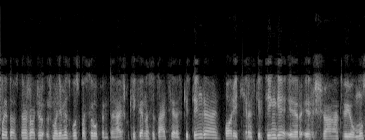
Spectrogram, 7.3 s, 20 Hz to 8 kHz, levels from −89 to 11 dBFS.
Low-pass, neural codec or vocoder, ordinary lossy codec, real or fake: 7.2 kHz; none; AAC, 32 kbps; real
